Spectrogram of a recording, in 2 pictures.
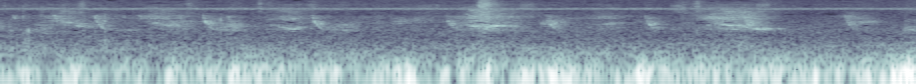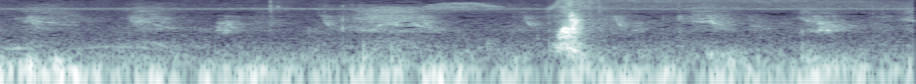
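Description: Near silence outdoors: faint scattered bird chirps over a low rumble and a thin steady high tone, with one sharp click about five and a half seconds in.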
